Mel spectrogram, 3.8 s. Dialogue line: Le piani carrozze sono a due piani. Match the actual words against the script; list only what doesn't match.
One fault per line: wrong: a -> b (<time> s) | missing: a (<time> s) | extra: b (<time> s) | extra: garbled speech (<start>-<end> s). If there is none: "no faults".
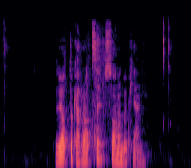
wrong: piani -> otto (1.2 s)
